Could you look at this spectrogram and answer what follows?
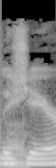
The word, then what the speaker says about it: Legere: How do you say the guy's Legere.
